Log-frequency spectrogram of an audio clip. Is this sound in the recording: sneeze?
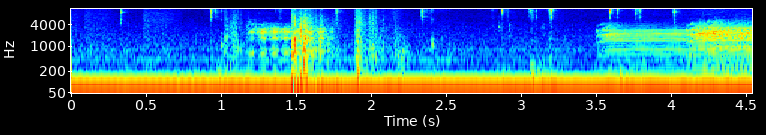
no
